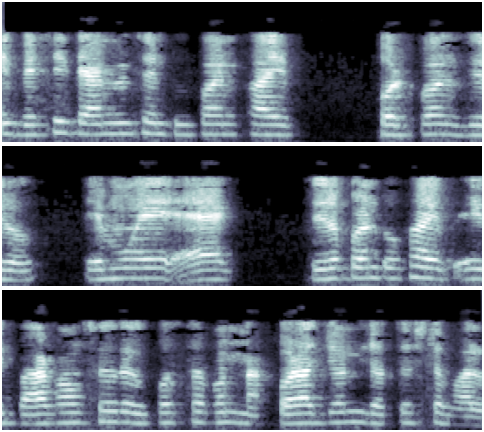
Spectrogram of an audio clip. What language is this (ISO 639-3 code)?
ben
